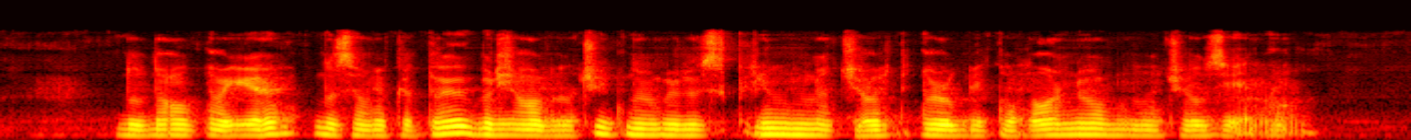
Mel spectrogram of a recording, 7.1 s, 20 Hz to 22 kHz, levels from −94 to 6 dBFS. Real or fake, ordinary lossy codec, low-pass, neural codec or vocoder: fake; none; 9.9 kHz; autoencoder, 22.05 kHz, a latent of 192 numbers a frame, VITS, trained on one speaker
